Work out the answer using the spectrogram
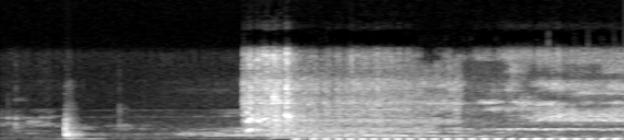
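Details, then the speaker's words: Yamaha X-Ride automatic scooter that lacked power and was hard to start, already fixed with a new spark plug and plug cap, restarted after a part was refitted: a short crank, then an even, steady low putter with no rattle. The sound is improving and the idle is normal. "dan suaranya mulai sedikit enak ya"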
